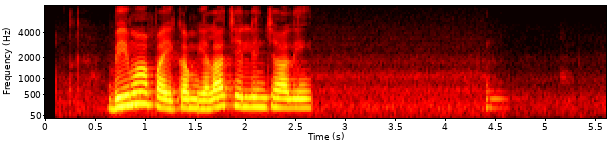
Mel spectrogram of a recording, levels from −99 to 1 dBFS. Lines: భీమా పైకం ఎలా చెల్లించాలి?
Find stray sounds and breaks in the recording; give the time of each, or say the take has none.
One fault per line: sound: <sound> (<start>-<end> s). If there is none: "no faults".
no faults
